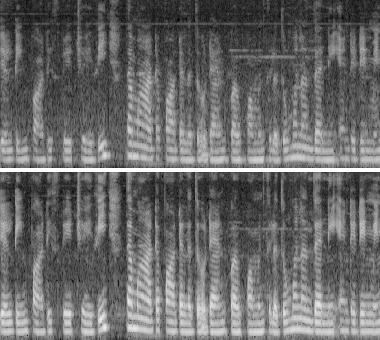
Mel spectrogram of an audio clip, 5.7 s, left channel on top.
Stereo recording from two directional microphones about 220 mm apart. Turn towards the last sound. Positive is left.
turn(degrees=-25)  # may be behind; listen again after turning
